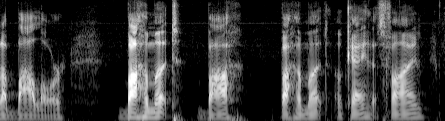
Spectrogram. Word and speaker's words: Bahamut: how about that bailor yeah not a ballor Bahamut bah Bahamut okay that's fine bardashay this is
